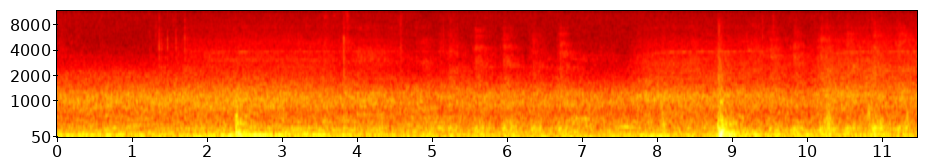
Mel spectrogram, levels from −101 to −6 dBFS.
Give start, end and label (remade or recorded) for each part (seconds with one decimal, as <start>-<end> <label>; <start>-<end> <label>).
0.0-3.7 recorded; 3.7-5.3 remade; 5.3-11.5 recorded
